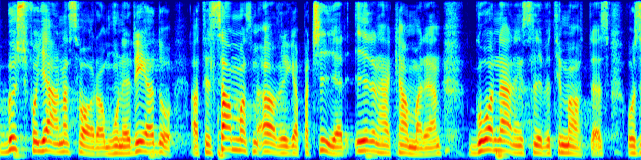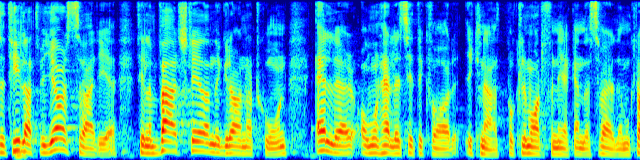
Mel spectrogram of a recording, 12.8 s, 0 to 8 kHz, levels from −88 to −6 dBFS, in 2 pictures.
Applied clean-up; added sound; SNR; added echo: none; none; none; none.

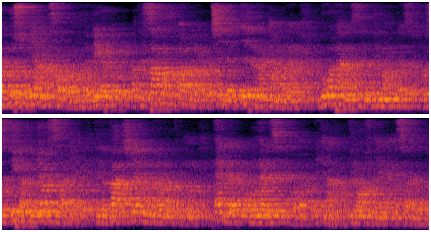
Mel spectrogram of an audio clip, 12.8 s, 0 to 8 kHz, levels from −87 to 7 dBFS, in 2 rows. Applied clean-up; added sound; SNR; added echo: none; none; none; reverberation time 2.2 s.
